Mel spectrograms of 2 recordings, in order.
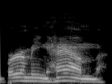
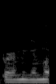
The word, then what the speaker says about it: Birmingham: Just to let the audience know, I did pronounce it Birmingham earlier, which is actually the English city. And being from Ireland, that's more natural pronunciation for me.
